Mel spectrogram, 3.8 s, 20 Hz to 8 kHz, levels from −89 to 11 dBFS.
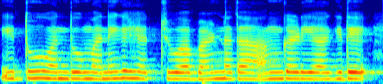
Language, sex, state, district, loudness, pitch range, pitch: Kannada, female, Karnataka, Bidar, -15 LUFS, 225-230 Hz, 225 Hz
